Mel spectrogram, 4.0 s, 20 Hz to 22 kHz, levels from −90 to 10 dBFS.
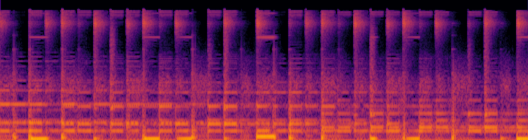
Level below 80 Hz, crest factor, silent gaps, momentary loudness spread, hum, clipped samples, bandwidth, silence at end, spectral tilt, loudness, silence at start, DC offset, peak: -24 dBFS; 16 dB; none; 6 LU; none; under 0.1%; 17 kHz; 0 s; -6 dB/octave; -21 LUFS; 0 s; 2%; -2 dBFS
